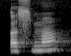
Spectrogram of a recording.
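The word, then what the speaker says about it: asthma: इसके बाद देखिए इसमें भी कुछ कॉमन रैंडम वर्ड्स हैं जहाँ टी साइलेंट रहता है। जैसे अस्मा, अस्मा जानते हो आप दमे को बोलते हैं।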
